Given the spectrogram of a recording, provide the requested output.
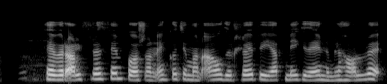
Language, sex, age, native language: Icelandic, female, 30-39, Icelandic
